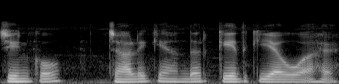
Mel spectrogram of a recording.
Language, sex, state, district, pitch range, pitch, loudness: Hindi, male, Bihar, Araria, 115-130 Hz, 125 Hz, -22 LUFS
